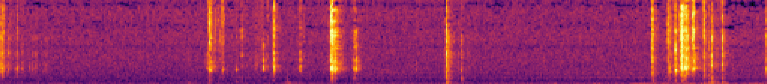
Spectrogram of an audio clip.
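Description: A utility knife blade scrapes and shaves the surface of a solid, translucent orange soap disk shaped like a citrus slice, held in the palm. Short, crisp, bright scraping ticks come at irregular intervals over a quiet background. A denser, louder flurry of shaving sounds arrives near the end.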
